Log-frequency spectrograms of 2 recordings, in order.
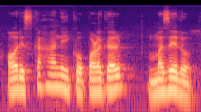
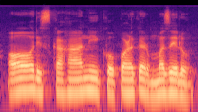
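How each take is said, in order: Both takes have the same delivery.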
